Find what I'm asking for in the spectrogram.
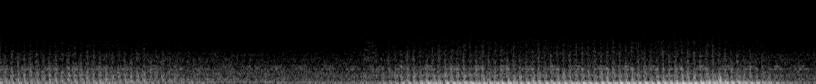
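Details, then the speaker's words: Moss 52" 1200-watt heater ceiling fan, new in box, running on high speed with the heater on and no light kit, drawing about 11.2 amps: low steady whoosh with an even airflow pulse swelling and fading, no ticking or rubbing; normal high-speed running. "yeah this thing absolutely flies super powerful on high speeed with the heater on and no light kit"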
